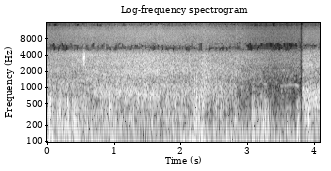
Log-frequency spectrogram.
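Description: Ocean surf washes onto a beach at West Palm Beach, Florida, a loud continuous roar of breaking water mixed with heavy wind buffeting the microphone.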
